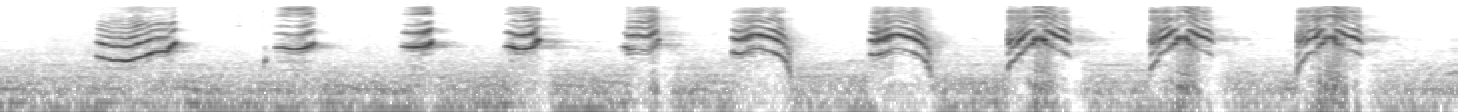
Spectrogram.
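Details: Pet green ringneck parrot repeating a short, sharp, harmonic call about eleven times, roughly one every two-thirds of a second, each note rising then dipping, against a quiet indoor background.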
